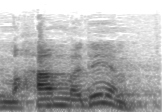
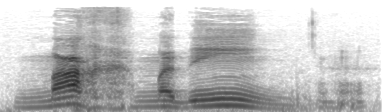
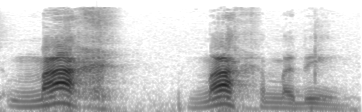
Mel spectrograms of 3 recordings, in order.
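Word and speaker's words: מחמדים: Now, the phrase which says he's altogether lovely actually is a word which in Hebrew is sounded Muhammadim.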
